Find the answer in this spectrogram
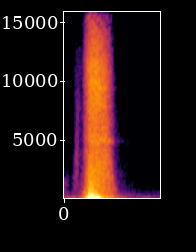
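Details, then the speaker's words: Spoken imitation in a heart-failure lecture of the systolic murmur of mitral regurgitation: a brief breathy whooshing burst representing blood squirting backward through an incompletely closed mitral valve during contraction. "If the mitral valve didn't close all the way, when you squeeze, the blood squirts backward, it goes,"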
